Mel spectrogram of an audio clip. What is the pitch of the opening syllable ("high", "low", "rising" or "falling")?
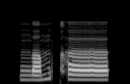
rising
